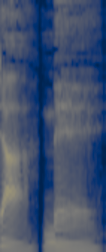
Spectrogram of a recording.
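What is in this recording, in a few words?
"tame", concatenated syllables; Affixing experiment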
